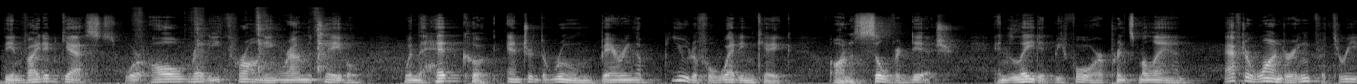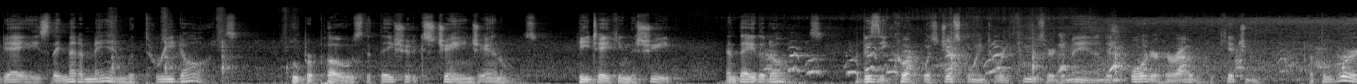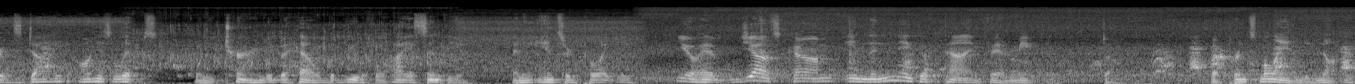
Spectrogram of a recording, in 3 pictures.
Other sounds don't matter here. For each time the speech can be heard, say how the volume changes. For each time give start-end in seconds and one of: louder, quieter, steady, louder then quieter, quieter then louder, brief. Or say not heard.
0.0-40.6 steady.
